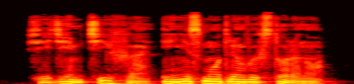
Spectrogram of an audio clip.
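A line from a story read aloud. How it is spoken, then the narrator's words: Barely audible, through teeth. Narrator (Russian): сквозь зубы, едва слышно, скорее выдохнул, чем проговорил он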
